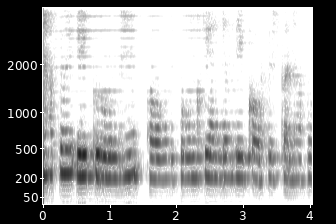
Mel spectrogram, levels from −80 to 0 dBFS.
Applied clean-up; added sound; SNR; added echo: neural mask model DeepFilterNet 3.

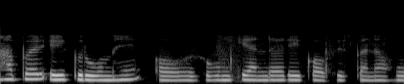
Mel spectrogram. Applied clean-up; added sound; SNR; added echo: none; none; none; none.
